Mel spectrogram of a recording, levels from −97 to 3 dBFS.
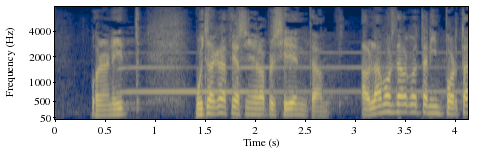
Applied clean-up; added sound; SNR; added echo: none; Wind instrument, woodwind instrument; 14 dB; none.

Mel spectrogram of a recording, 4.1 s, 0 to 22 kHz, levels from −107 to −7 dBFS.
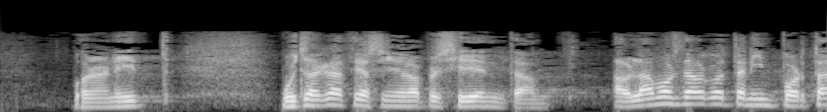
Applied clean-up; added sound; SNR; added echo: none; none; none; none.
